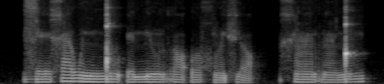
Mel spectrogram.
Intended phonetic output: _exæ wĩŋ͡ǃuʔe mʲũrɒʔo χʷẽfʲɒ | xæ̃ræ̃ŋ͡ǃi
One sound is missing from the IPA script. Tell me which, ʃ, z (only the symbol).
z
